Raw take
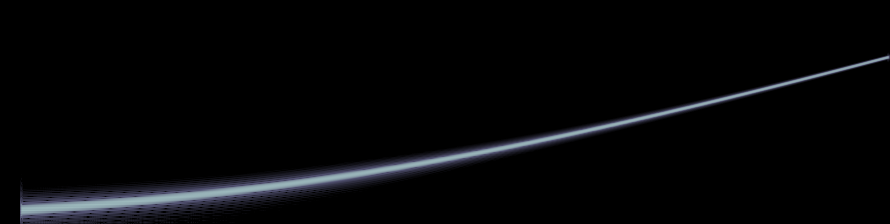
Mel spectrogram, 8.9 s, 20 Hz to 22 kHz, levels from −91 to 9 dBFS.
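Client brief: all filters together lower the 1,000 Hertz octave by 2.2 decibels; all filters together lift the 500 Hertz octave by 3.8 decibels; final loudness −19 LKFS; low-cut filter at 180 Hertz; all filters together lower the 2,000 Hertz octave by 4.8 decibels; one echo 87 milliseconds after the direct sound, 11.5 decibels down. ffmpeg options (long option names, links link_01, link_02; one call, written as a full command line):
ffmpeg -i in.wav -af "highpass=180,equalizer=frequency=500:width_type=o:gain=6,equalizer=frequency=1000:width_type=o:gain=-3.5,equalizer=frequency=2000:width_type=o:gain=-5.5,aecho=1:1:87:0.266,volume=5dB" out.wav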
